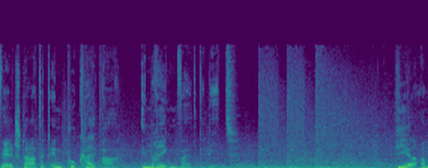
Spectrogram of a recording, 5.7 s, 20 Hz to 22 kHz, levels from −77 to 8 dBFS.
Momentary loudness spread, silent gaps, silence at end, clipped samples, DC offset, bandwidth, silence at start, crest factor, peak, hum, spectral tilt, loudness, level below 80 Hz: 12 LU; none; 0 s; under 0.1%; under 0.1%; 16.5 kHz; 0 s; 16 dB; -10 dBFS; none; -6 dB/octave; -26 LUFS; -36 dBFS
